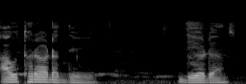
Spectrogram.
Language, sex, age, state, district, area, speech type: Odia, male, 18-30, Odisha, Malkangiri, urban, spontaneous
